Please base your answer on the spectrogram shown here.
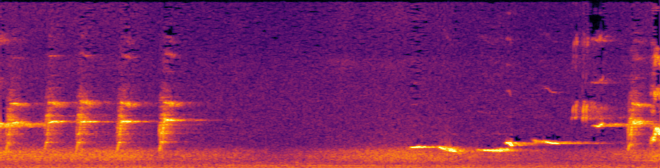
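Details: Karatavuk, the common blackbird, giving a soft fluty warble after a string of quick, thin high notes, with a quiet gap between them and faint background hiss.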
